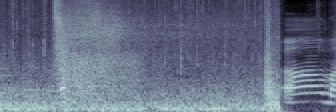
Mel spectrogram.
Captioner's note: fire extinguisher wooshing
